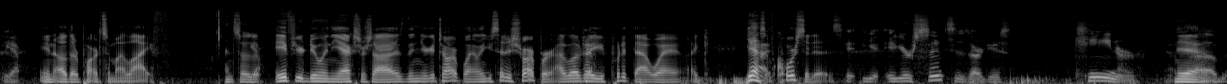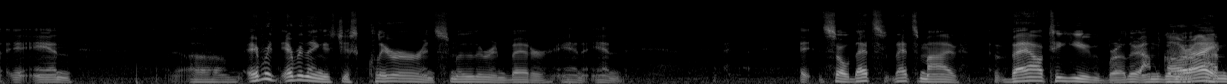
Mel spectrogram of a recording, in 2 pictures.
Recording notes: This time they caught up at Suwannee Roots Revival in Live Oak, FL.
